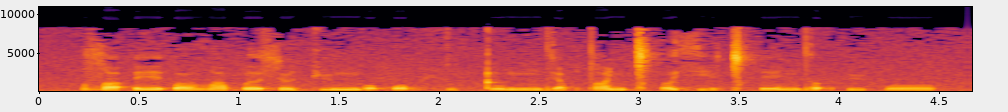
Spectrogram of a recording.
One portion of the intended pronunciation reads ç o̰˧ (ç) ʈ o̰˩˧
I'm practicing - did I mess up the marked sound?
no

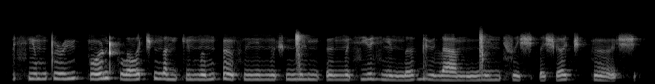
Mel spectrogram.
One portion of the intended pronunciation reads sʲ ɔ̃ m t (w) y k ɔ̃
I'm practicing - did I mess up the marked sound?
yes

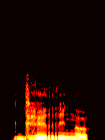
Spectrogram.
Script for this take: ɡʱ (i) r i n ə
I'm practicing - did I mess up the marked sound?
yes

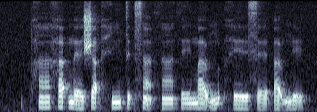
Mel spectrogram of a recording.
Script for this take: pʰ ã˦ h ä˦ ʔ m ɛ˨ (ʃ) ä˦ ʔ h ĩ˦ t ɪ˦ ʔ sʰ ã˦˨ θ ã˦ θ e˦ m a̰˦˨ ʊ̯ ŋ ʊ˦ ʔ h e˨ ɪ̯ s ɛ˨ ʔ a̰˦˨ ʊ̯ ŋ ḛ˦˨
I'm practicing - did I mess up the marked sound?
no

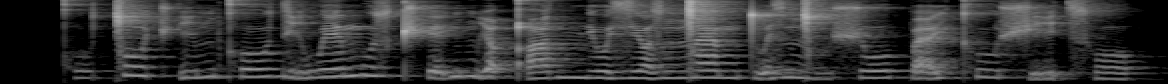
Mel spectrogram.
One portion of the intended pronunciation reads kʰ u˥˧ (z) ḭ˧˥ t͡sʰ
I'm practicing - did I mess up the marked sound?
yes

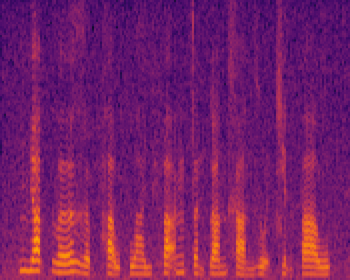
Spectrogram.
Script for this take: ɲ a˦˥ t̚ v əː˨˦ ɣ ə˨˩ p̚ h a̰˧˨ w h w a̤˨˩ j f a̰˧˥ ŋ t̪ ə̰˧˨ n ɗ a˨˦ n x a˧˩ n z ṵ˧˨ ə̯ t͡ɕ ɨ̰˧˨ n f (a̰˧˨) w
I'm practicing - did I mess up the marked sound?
yes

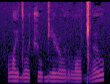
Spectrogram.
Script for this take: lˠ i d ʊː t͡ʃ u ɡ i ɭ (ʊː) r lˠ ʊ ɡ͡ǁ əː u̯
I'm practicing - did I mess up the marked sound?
no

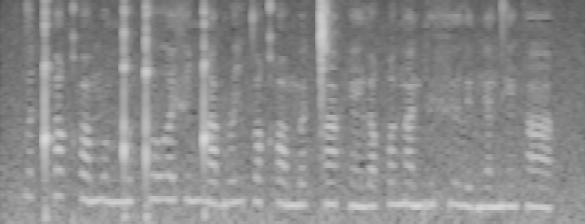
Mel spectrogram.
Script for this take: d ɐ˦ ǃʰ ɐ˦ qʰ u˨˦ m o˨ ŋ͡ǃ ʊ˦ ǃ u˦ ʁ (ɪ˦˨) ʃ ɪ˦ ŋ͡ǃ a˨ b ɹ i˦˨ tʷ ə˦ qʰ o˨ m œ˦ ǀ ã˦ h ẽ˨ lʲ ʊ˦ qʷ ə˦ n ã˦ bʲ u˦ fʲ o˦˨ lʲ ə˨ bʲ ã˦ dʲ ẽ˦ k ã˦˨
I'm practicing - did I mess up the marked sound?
yes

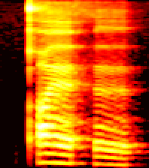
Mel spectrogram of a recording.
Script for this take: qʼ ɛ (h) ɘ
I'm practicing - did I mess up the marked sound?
no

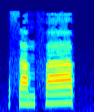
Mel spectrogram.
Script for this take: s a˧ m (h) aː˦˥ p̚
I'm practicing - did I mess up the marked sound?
yes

